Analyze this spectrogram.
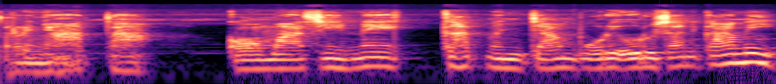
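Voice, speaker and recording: A man uses a put-on character voice at a medium pitch, moving at a fairly slow pace with lively intonation. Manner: menacing, taunting.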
